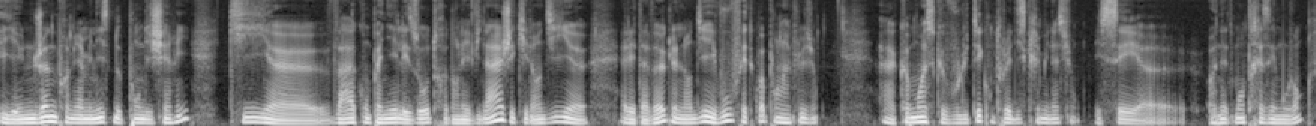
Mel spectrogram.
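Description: A man with a very deep, low pitch and a dark, mellow tone speaks at a fairly quick pace with ordinary pitch variation. The recording is very clean, dry and close, with a silent background and no echo. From southern France. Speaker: researcher in education. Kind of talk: interview. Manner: halting.

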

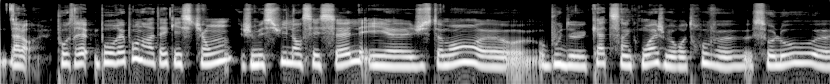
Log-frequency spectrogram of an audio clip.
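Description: Captured on a very clean recording with a silent background, a woman speaks in a dark, mellow tone with ordinary pitch variation. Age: 30s. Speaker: influencer marketing agency founder. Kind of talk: casual interview. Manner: hesitant, repeats words.

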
